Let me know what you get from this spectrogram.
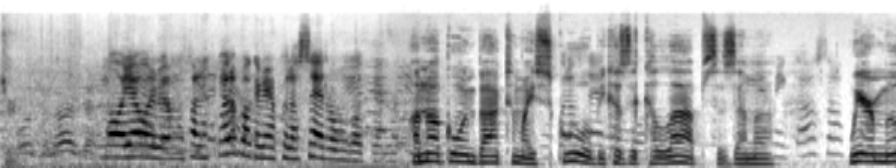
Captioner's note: speaking alternate language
